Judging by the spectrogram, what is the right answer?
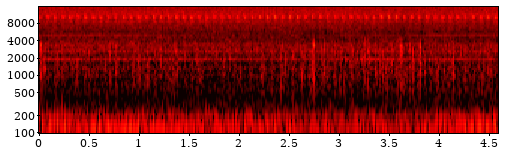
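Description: Helicopter in flight heard from on board: a steady low rumble of rotor and engine.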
